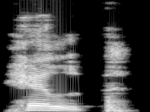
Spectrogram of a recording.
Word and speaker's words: help: help que significa ayudar la H de esta palabra se pronuncia como una J suave lo cual es muy común en inglés help help y usarás el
